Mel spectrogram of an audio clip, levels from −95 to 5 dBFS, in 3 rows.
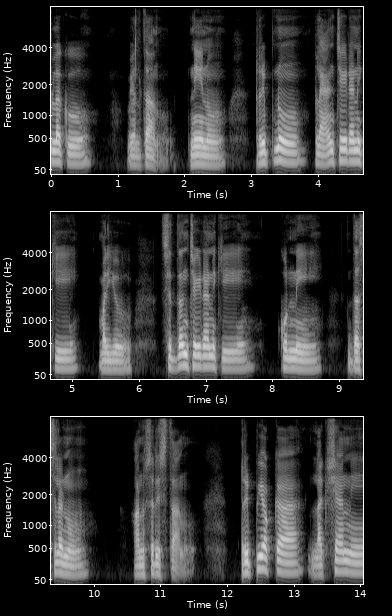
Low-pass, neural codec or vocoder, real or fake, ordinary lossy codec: none; none; real; none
